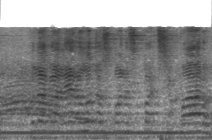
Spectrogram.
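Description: A man's voice through the band's PA over a steady, low held note from the amplified instruments, in a hardcore punk band's recording.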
